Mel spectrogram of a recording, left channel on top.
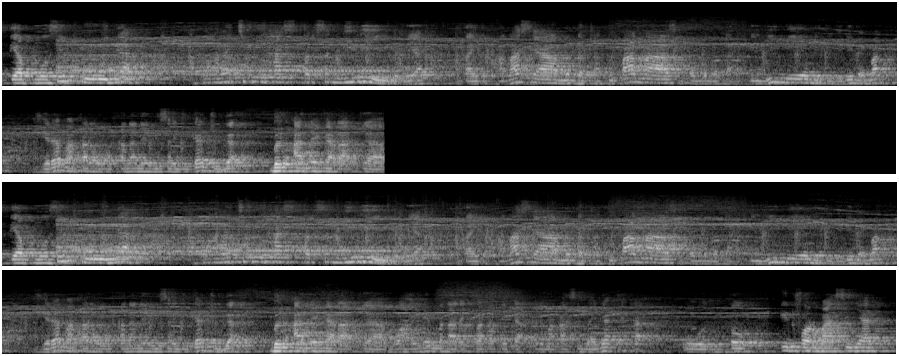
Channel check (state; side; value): drops out; left; at 12.8 s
